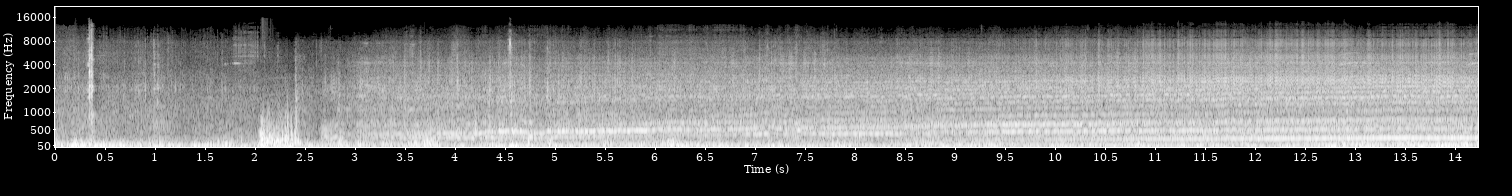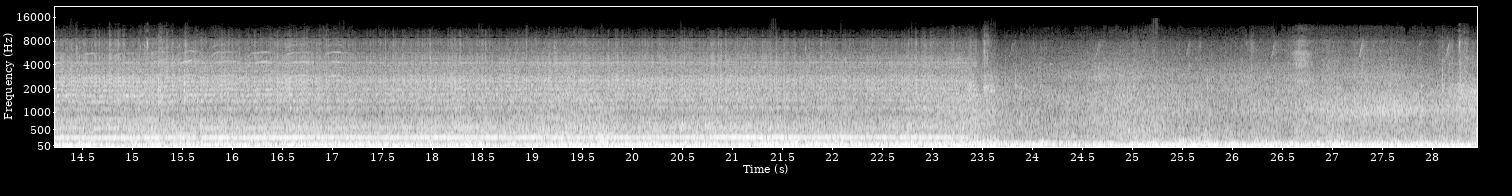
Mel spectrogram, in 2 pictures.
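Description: Wind rushing over an action camera's microphone on a moving bicycle. A humming tone starts a few seconds in, climbs slowly in pitch, holds nearly steady, and cuts off suddenly a few seconds before the end.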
